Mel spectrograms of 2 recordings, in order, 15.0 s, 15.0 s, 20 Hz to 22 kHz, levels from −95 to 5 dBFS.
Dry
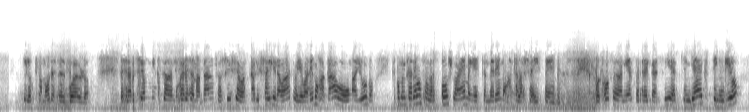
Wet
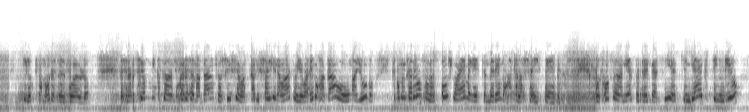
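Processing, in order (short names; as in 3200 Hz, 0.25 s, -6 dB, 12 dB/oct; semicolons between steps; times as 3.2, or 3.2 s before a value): comb 2.1 ms, depth 97%; three-band squash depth 70%; gain -5 dB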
